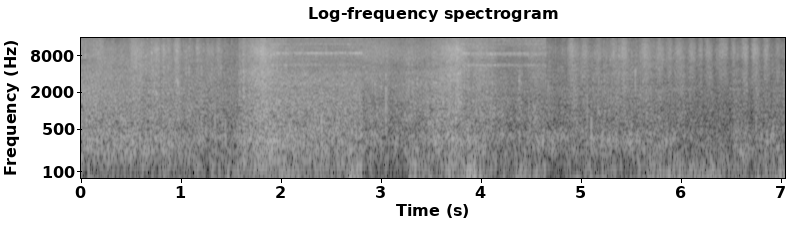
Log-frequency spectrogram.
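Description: Sea waves washing and breaking over rocks, swelling about two and four seconds in, with wind rumbling on the microphone.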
